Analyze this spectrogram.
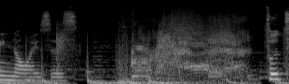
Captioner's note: eerie sounds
